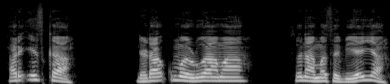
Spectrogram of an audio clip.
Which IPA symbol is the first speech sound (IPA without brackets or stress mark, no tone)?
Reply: h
